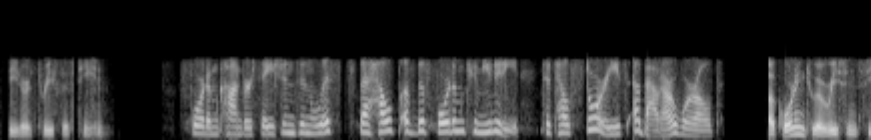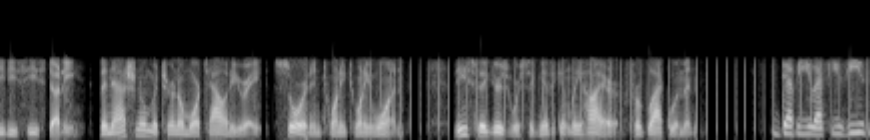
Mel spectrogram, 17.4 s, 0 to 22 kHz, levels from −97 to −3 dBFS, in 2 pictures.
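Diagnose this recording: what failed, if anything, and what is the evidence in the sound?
Codec stage: the Bluetooth CVSD headset codec runs throughout. The speech is confined to roughly 250 Hz to 3.6 kHz, with a granular hiss and scratchy s sounds. This fits a 64 kbps one-bit delta coder that can't keep up with fast high-frequency movement.

Radio link stage: bit errors on the Bluetooth voice link cause a brief rushing crackle from 11.74 to 11.79 s, with no hard clicks. The error rate is under one percent, and each flipped step bit fades out rather than spiking.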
